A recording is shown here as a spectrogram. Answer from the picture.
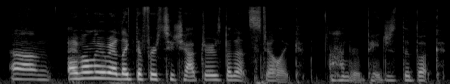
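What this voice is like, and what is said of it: Strained, hoarse voice. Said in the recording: “Why do I keep losing my voice?”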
